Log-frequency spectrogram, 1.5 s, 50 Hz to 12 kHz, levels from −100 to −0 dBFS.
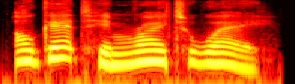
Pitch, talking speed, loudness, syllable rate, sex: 205 Hz, 205 wpm, -18 LUFS, 4.8 syllables/s, female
